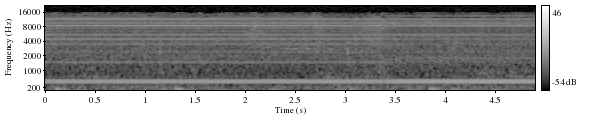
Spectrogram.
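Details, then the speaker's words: Pure-tone audiometry: a steady, pure mid-pitched test tone presented to the patient through headphones or a bone vibrator at frequencies from 250 Hz upward, raised in decibels until the patient raises a hand. "Entonces de esa forma van graficando. El audióloga le va poniendo los sonidos"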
